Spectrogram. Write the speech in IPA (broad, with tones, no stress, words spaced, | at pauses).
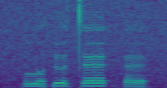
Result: lʊ˨ɗɘ˦˨tɛː˦ hɛ˨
